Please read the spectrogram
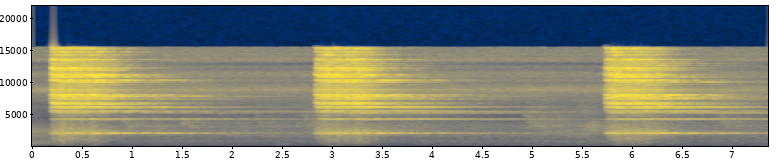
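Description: Altar bells rung three times at the elevation of the consecrated host, each ring bright and high and dying away over about two seconds.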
